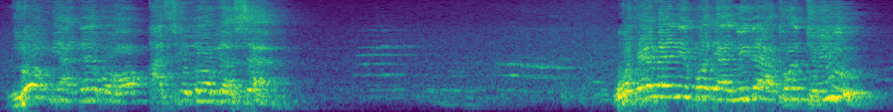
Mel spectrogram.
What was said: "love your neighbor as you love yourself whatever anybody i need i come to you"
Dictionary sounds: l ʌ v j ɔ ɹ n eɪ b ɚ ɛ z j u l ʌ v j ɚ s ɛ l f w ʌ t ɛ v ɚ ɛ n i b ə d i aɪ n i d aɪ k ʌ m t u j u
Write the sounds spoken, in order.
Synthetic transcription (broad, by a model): l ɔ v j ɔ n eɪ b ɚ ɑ s j u l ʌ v j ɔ s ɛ l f w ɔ t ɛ v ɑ ɛ n i b ə d i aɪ l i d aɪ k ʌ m t u j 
